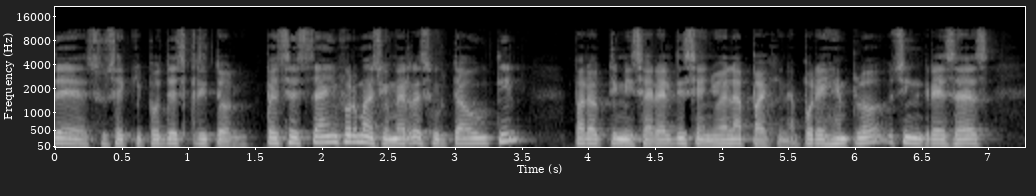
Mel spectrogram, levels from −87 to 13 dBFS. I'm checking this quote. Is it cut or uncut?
cut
